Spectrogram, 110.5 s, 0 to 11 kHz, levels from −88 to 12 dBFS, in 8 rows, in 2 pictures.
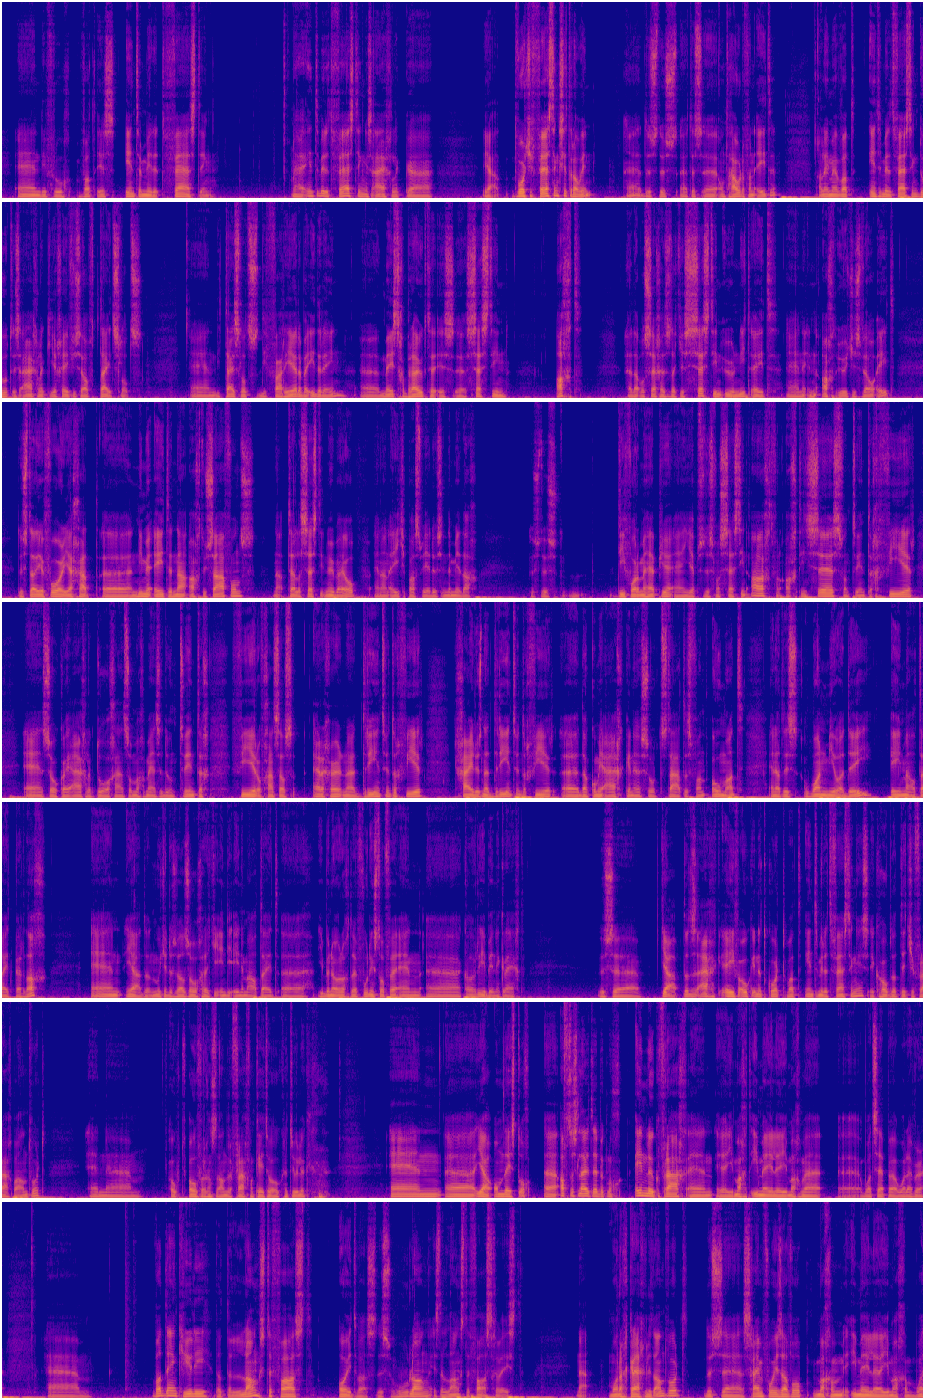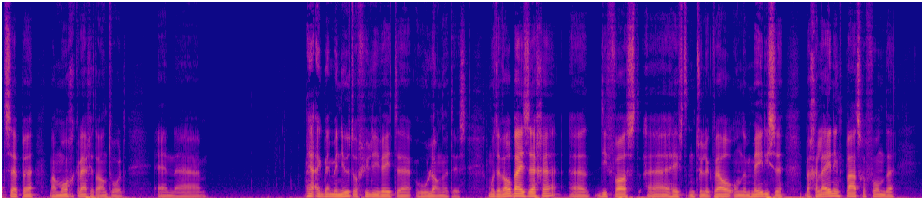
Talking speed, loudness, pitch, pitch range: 175 wpm, -26 LUFS, 95 Hz, 90-105 Hz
